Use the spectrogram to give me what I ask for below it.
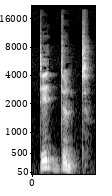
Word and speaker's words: didn't: Didn't. So it's little like did not, but didn't. to get the N sound.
